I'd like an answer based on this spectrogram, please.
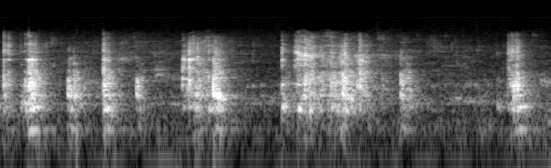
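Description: A spoon stirring thick chicken masala in a clay pot, scraping and knocking against the pot in irregular strokes, easing off for a moment near the end before one more knock.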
